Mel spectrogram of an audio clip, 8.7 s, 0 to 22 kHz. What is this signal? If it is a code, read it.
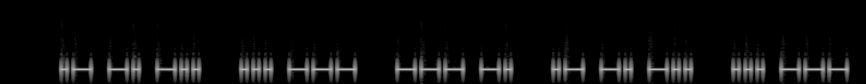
Morse code, heard as a keyed tone, about 20 wpm, 700 Hz. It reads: AND SO ON AND SO
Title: Sets of 6 Words - 20wpm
